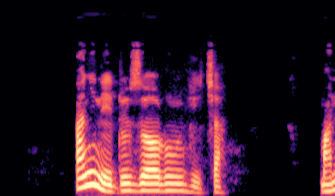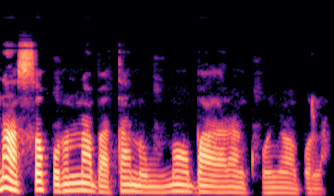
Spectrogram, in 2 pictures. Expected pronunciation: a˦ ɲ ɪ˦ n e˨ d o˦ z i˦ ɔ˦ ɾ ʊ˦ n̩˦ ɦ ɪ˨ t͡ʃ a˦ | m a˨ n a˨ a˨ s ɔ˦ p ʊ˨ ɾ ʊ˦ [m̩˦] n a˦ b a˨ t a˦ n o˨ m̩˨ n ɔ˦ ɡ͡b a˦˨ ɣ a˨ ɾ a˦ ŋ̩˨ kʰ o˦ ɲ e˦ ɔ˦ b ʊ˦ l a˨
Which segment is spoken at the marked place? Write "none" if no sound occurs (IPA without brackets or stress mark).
n̩˦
